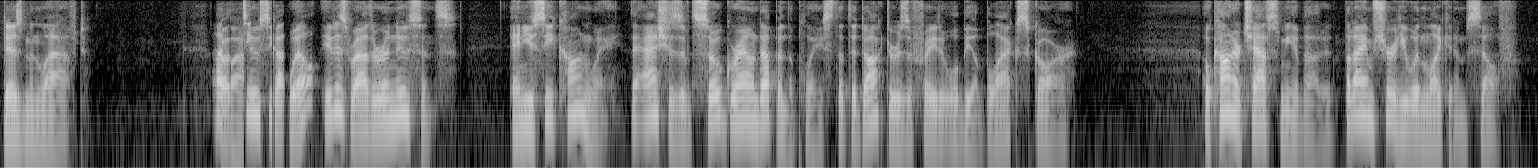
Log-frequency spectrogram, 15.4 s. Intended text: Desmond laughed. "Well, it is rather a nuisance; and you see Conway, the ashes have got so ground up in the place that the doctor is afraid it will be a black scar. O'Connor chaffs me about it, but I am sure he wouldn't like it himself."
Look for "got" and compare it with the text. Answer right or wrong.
wrong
